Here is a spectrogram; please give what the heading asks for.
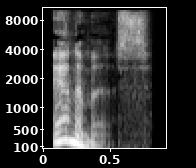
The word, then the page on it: animus: British English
